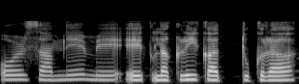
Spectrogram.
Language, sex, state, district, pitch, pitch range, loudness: Hindi, female, Arunachal Pradesh, Lower Dibang Valley, 205 Hz, 200-220 Hz, -18 LUFS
